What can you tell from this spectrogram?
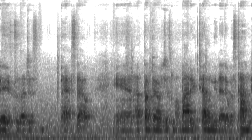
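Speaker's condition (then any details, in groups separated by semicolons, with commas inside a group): No condition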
